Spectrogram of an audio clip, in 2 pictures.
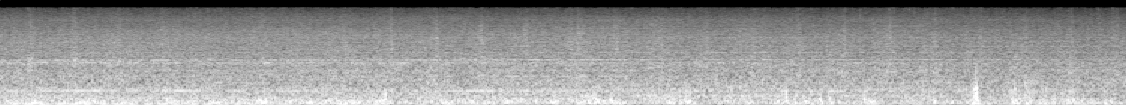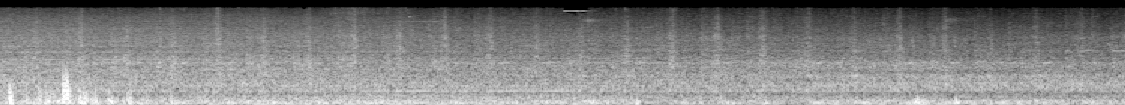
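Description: A train running with a steady rumble and a faint whine, both slowly fading. There are three sharp clanks a little before halfway.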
